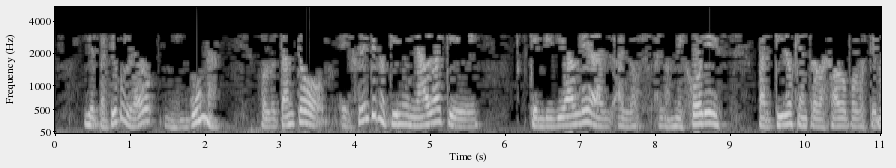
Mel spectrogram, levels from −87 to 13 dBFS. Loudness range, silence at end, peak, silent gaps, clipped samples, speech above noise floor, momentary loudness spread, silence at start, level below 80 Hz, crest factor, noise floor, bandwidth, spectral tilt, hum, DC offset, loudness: 2 LU; 0 s; 0 dBFS; none; under 0.1%; 26 dB; 12 LU; 0.4 s; -44 dBFS; 14 dB; -39 dBFS; 3.1 kHz; -11 dB/octave; none; under 0.1%; -14 LUFS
